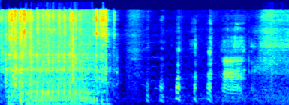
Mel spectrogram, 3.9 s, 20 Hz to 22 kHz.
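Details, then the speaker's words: $250 Temu two-stroke mini dirt bike, first start with fresh fuel, no kill switch; buzzy high-pitched revving evenly about a second and a half then cutting out, like a weed eater. Normal running. "Oh, it fired. Was like a normal weed eater."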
